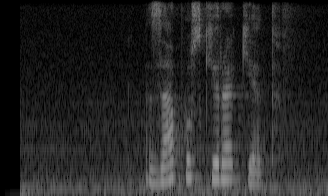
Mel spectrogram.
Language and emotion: Russian, neutral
